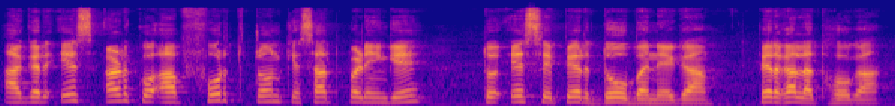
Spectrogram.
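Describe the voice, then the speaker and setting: A man from Pakistan, teaching a recorded language lesson and repeating each word slowly for students to echo. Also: sits high, fairly even intonation, a bit bright, clean tone. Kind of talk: recorded lesson, slow drilled pronunciation.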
